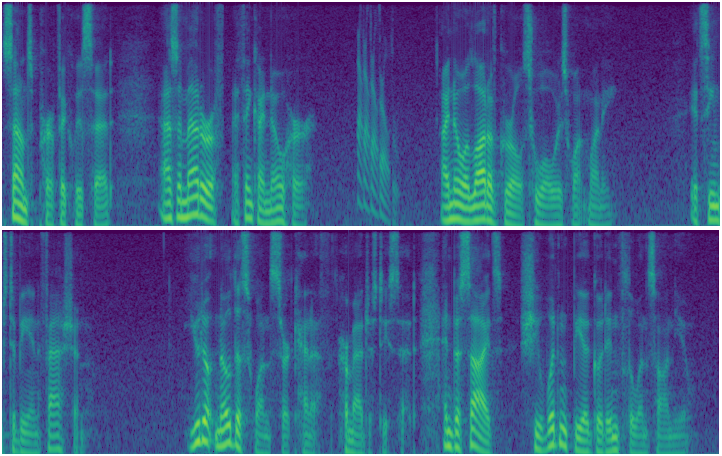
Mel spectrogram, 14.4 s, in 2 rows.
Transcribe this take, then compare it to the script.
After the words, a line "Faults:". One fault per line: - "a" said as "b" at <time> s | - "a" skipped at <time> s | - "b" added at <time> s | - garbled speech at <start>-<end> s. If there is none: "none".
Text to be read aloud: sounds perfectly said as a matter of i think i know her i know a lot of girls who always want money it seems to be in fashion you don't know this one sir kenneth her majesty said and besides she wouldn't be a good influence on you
sounds perfectly said as a matter of i think i know her i know a lot of girls who always want money it seems to be in fashion you don't know this one sir kenneth her majesty said and besides she wouldn't be a good influence on you
Faults:
none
